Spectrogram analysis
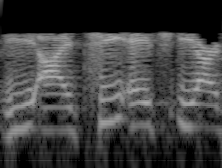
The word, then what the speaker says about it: either: 快速。Peach， tomato， grape， husband， means， lettuce。Either E-I-T-H-E-R，注意这个 T-H， Either 咬舌哦。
